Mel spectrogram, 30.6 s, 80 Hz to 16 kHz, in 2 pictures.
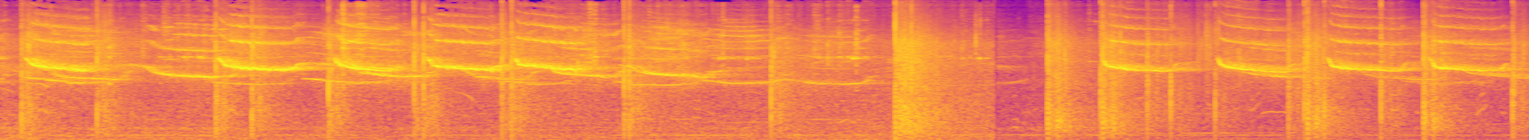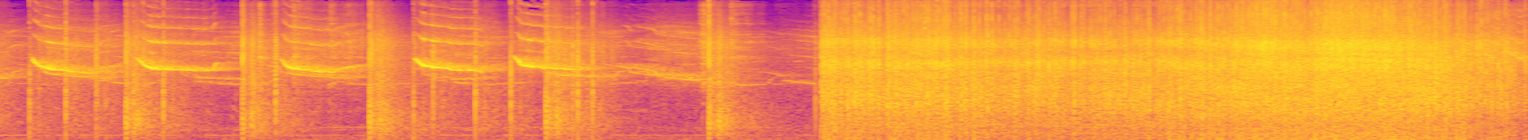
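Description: Firecrackers popping irregularly, with a high swooping whistle repeating about once a second over them. About 23 s in, a long string of firecrackers sets off a dense, continuous crackle that runs on loudly to the end.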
